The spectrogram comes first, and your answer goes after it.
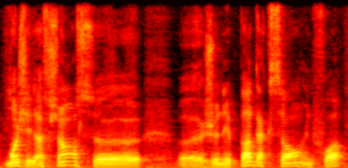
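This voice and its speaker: A man's voice: medium pitch, measured pace, darkish tone. Man, fifties, casual vlog talk, frequent fillers. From Belgium. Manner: chatty, hesitant with frequent fillers and restarts. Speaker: vlogger.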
